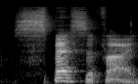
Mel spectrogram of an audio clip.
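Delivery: specify said slowly with the stress on SPEC, SPEC-i-fy; stress on first syllable. Shown as a demonstration. Teacher showing the stress shift to the class, slow. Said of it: "the accent changes to the first syllable".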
